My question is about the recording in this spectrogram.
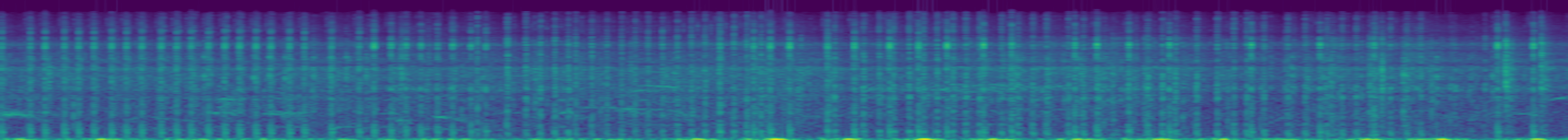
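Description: Paintball markers firing in rapid strings, many shots a second, with a few louder shots standing out.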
